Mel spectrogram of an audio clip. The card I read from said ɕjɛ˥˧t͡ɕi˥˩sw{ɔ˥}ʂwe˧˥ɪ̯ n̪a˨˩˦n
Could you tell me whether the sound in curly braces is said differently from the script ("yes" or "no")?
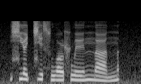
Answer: yes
